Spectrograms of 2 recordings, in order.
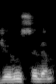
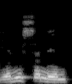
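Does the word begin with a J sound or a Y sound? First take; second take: J sound; Y sound. First: The word begins with a J sound. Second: The word begins with a Y sound. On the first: This is the later form after the letter change. "They changed from I to J" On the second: This is the older form before the letter change. "that pronunciation of Y"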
